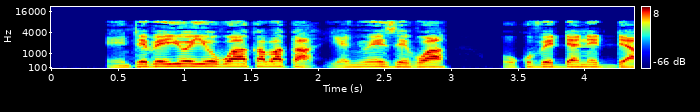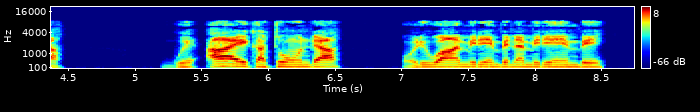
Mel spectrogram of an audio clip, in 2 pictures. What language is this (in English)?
Ganda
